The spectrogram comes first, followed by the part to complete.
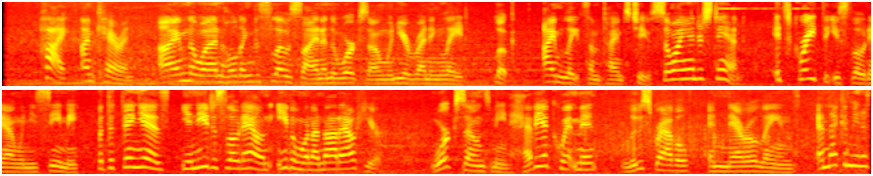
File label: Voiceover; ODOT; For Your Sake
